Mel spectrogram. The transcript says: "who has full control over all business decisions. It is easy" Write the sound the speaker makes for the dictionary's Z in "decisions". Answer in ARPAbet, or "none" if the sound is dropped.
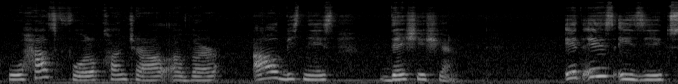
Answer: none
